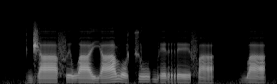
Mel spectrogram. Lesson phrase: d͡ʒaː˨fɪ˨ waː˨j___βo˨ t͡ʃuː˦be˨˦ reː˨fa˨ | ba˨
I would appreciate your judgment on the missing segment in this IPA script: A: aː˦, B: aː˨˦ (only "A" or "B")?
B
